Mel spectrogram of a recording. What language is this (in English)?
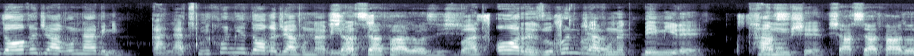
Persian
